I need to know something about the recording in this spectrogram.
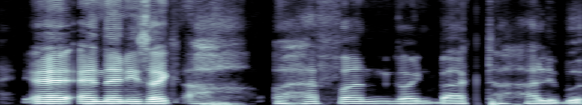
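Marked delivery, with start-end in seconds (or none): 1.3-3.9 put-on dainty, condescending Spanish-accented English. Retelling what a man said when leaving: imitating Spanish-accented English. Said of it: "in his Spanish accent, trying to speak English".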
